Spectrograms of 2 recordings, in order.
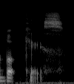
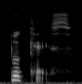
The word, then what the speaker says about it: bookcase: The stress in the compound word bookcase falls heavily on the first syllable. Bookcase. If a learner stresses the second syllable like bookcase, it sounds completely unnatural to a native ear, even if the grammar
